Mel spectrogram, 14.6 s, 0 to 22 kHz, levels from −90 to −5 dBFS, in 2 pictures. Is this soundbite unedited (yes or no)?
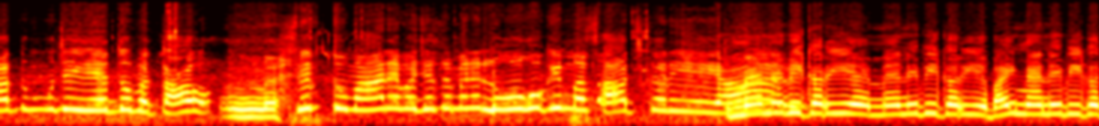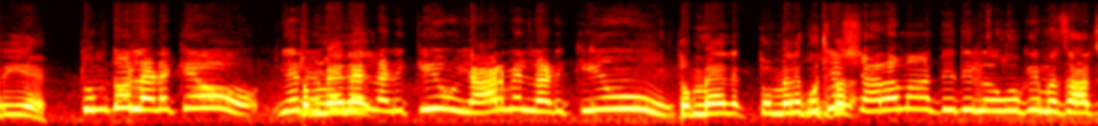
yes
